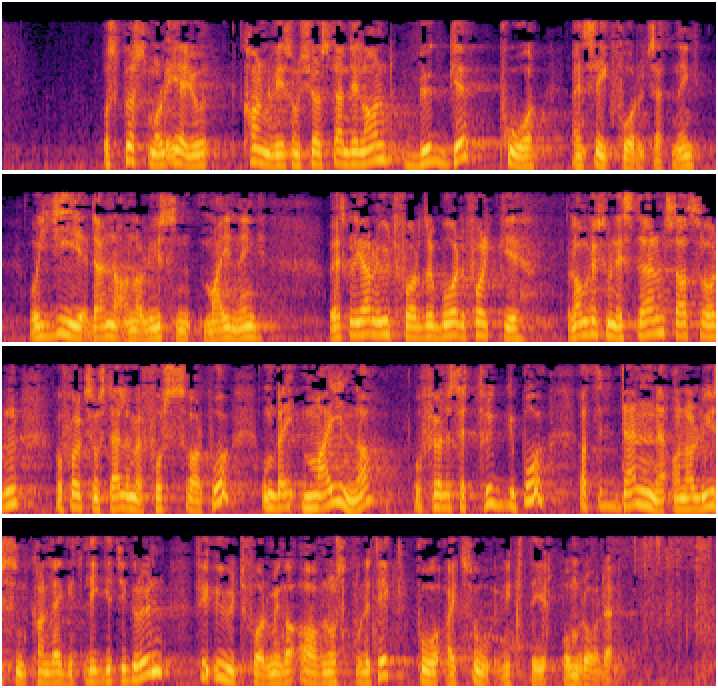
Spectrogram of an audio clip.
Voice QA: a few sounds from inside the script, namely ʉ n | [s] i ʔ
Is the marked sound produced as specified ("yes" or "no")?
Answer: no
